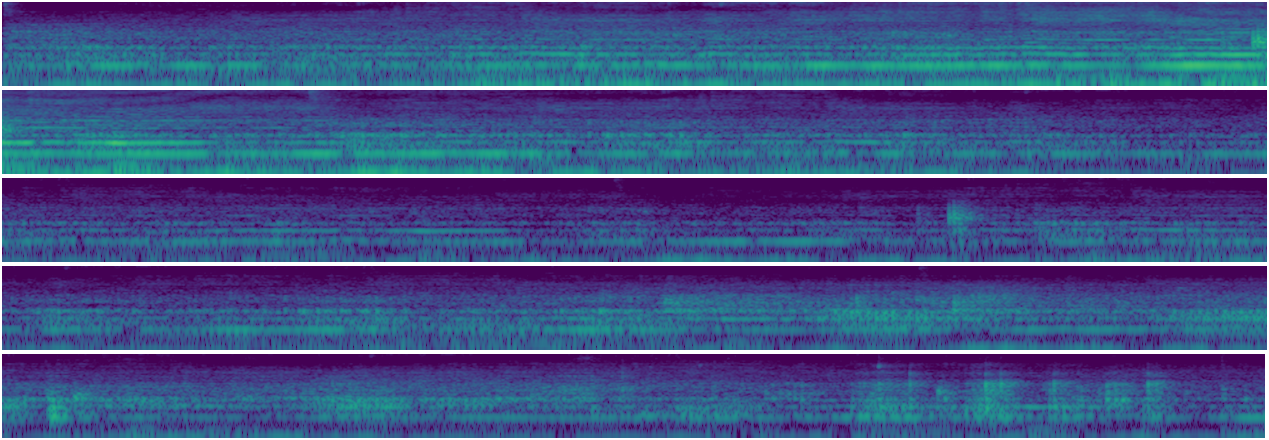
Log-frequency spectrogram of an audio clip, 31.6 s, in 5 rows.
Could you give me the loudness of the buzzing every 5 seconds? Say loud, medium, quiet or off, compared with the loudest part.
medium, loud, quiet, quiet, quiet, quiet, quiet.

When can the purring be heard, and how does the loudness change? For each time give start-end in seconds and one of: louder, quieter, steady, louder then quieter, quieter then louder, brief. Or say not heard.
0.0-31.5 quieter then louder.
